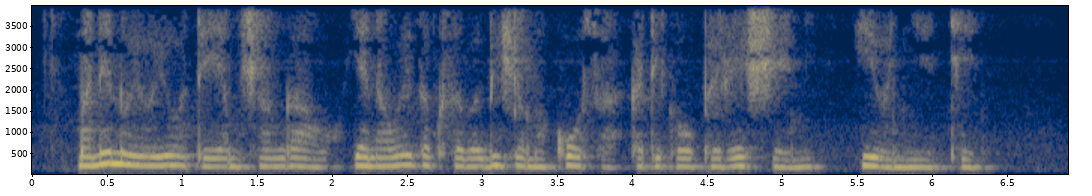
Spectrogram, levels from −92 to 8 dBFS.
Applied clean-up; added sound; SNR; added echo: none; none; none; none.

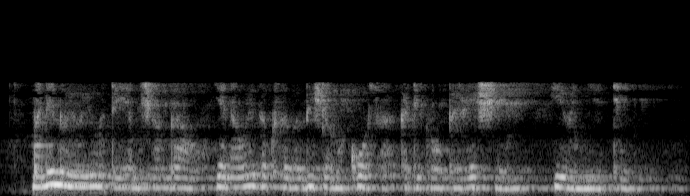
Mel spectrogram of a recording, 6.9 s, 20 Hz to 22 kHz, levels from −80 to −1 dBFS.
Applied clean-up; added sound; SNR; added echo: none; none; none; reverberation time 1.5 s.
